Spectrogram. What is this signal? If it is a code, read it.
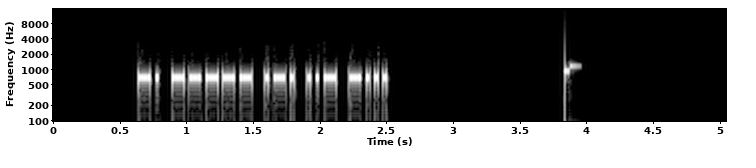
Morse code, heard as a keyed tone, about 34 wpm, 700 Hz. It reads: N0RUB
